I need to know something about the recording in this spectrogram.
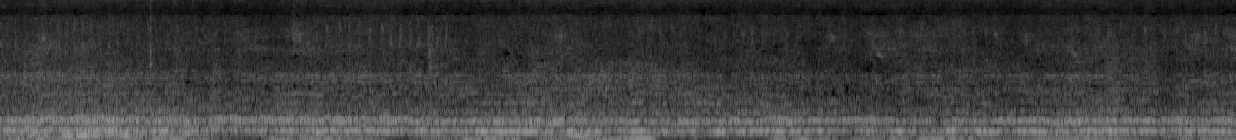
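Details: Constant stream of worker honey bees at a wild feral colony, heard as an even, humming drone with a slightly fuller low rumble in the opening seconds.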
